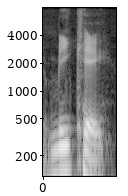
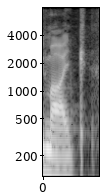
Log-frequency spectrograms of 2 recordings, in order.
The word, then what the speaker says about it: Miike: I'd have probably called him Takeshi Mike if I'd not have heard Chris pronouncing his name on the podcast a few times,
